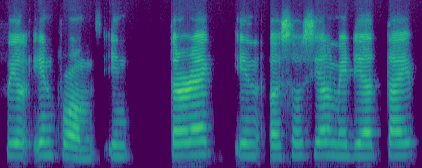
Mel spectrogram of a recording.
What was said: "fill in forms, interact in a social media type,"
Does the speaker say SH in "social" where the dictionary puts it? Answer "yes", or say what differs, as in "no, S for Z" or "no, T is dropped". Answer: no, S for SH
